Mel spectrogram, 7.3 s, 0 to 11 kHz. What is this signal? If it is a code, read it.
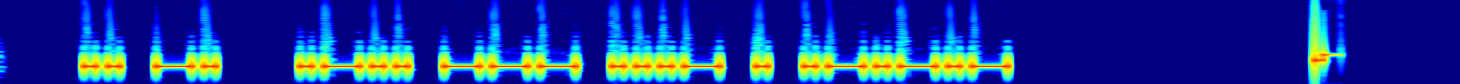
Morse code, heard as a keyed tone, about 21 wpm, 700 Hz. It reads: IN LOVE.
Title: Sentences from Top 1600 Words 20wpm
